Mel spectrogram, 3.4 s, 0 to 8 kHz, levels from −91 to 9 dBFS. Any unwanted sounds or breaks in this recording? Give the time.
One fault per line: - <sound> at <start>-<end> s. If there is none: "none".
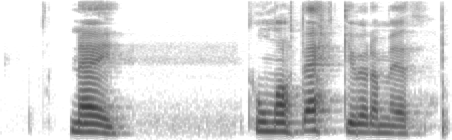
none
